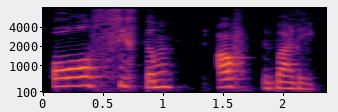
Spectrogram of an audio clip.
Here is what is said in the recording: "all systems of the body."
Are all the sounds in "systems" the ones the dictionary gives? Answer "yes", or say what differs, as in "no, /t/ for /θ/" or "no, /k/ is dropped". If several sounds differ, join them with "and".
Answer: no, /z/ is dropped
